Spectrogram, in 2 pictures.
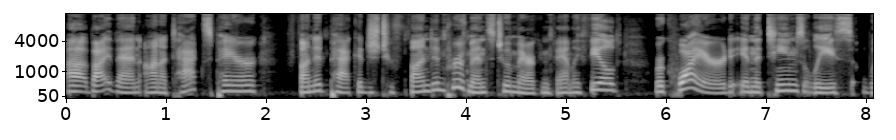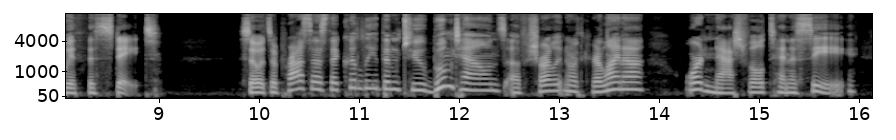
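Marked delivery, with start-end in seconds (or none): none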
